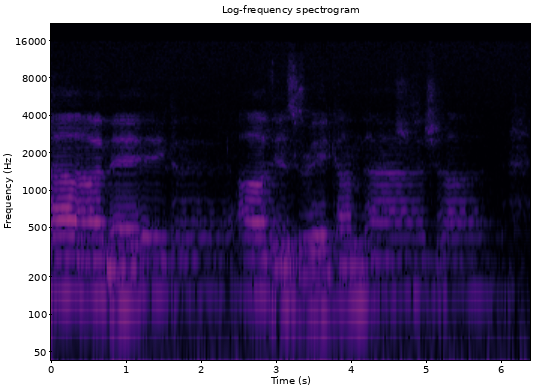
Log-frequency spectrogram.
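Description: Voices of a religious community singing a Latin-style Sapphic hymn together to a slow, chant-like melody in English, with held notes and a short breath between phrases about two and a half seconds in.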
